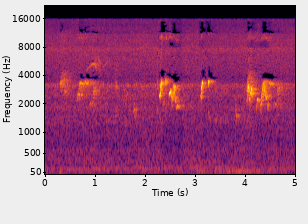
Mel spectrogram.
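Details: Red-whiskered bulbul in a swaying display. Soft notes open the sequence, then three loud, bubbling whistled phrases follow in quick succession in the second half.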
